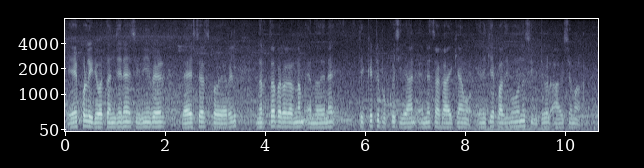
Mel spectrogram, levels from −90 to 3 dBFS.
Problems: none marked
